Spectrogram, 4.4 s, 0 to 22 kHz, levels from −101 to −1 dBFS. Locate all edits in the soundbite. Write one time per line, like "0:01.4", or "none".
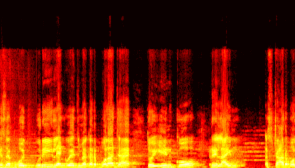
none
